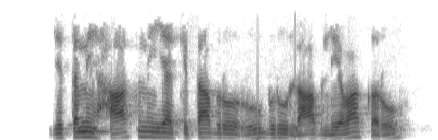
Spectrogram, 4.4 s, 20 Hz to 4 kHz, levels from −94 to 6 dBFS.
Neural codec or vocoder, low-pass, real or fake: none; 3.6 kHz; real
